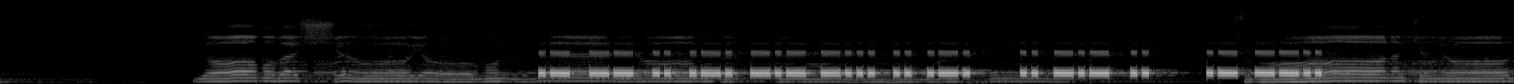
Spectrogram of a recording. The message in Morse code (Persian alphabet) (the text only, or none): امیرکبیر یکی از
